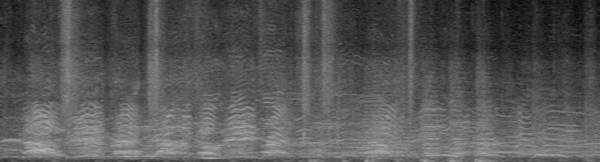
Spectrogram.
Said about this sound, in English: The crowd was loud and proud as the Blazers faced the Chargers for the last time.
